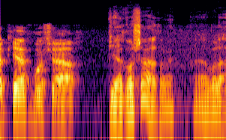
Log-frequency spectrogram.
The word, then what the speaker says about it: Pierre Rochard: So it's Pierre Rochard.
